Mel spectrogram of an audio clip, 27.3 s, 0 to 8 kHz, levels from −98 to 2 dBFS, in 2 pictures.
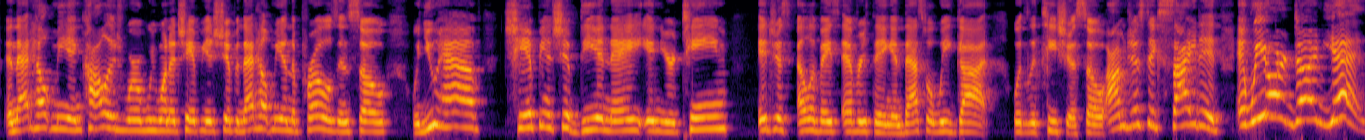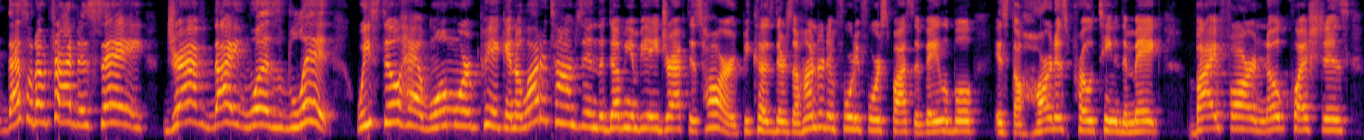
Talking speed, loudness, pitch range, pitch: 200 wpm, -18 LUFS, 215-305 Hz, 250 Hz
